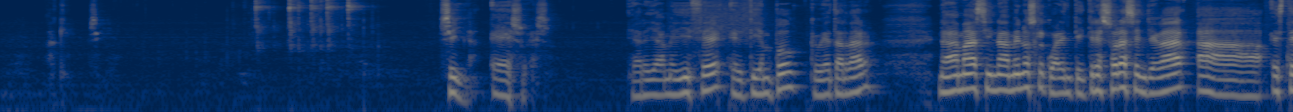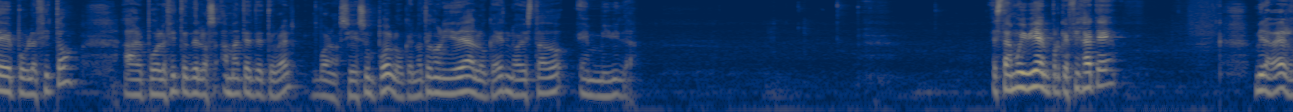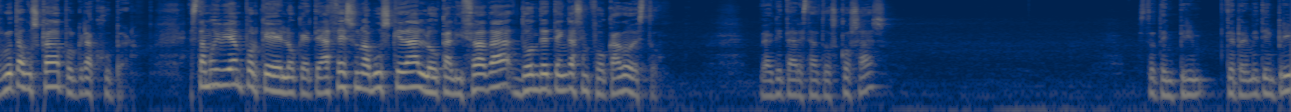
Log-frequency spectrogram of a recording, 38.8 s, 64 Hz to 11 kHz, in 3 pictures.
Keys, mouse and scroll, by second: 1.9 right click, 2.4-4.0 typing, 5.3 click, 16.9 click, 18.0-18.4 scroll up 1, 19.7-20.5 scroll up 1, 20.5-21.3 scroll up 1, 21.3-24.2 scroll up 1, 24.2-27.8 scroll up 1, 27.8 click, 28.3-29.5 scroll up 1, 29.5-30.4 drag, 30.4-31.8 scroll up 1, 31.8-33.0 scroll up 1, 33.0 click, 34.0 click, 35.7 click, 38.4 click.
